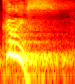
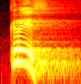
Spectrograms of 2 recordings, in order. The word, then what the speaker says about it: QRIS: Cara bacanya gimana sebetulnya? Kris. Q-nya quick. Quick artinya cepat. R-nya response. Kris. Quick response code.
